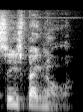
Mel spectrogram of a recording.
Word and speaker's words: Steve Spagnuolo: Defensive coordinator, Steve Spagnuolo. Is that how you say it? Yes, Steve Spagnuolo.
